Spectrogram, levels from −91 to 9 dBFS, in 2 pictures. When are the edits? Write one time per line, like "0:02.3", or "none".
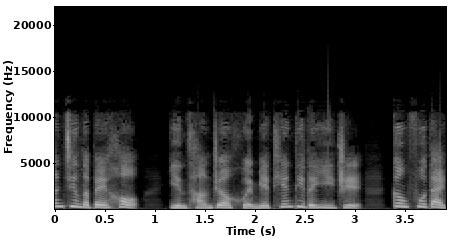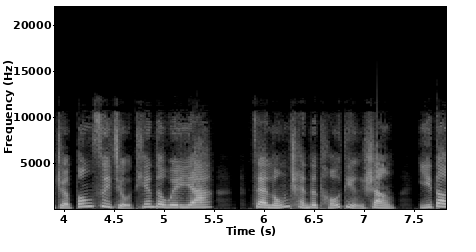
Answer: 0:05.8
